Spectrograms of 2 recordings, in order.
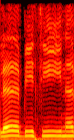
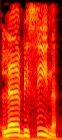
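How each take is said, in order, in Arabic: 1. الحرف الأوسط هو th ملثوغ. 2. الحرف الأوسط هو s مصفّر. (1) "قول لابثين" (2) "يبقى انت حولت الثاء الى سين"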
